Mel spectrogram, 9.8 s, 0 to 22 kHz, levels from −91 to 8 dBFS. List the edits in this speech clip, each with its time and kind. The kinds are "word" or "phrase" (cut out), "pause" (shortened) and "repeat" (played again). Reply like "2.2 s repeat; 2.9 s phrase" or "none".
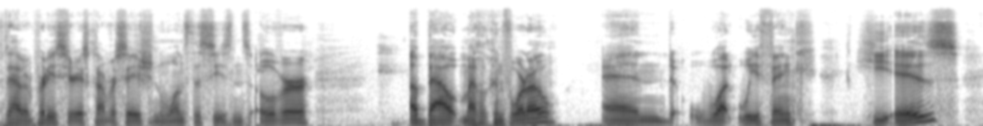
none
